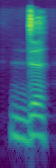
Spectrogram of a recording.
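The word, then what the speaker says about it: 的: It's duh.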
